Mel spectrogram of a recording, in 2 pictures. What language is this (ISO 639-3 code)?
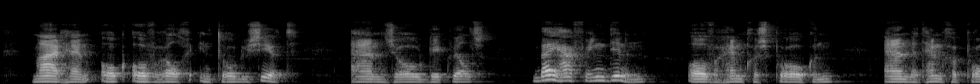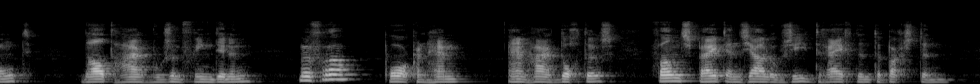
nld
